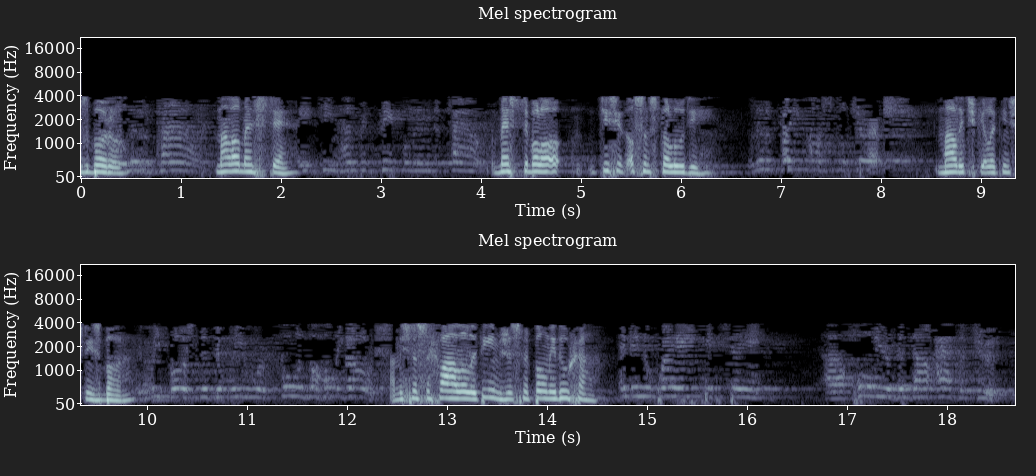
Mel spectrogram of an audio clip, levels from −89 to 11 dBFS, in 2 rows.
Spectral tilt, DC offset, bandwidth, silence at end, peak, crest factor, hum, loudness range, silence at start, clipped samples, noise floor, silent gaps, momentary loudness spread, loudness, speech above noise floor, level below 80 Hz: -11 dB/octave; under 0.1%; 4 kHz; 0.2 s; -2 dBFS; 20 dB; none; 10 LU; 0 s; under 0.1%; -56 dBFS; none; 23 LU; -19 LUFS; 38 dB; -52 dBFS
